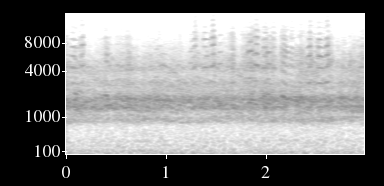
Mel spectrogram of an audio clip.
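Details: Greater white-fronted geese newly returned to the region on 16 October 2016, appearing from one day to the next: a dense, continuous chorus of many overlapping high yelping calls from a large flock, with no pauses.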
